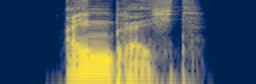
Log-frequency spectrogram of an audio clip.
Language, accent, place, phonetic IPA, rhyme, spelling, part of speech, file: German, Germany, Berlin, [ˈaɪ̯nˌbʁɛçt], -aɪ̯nbʁɛçt, einbrecht, verb, De-einbrecht.ogg
- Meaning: second-person plural dependent present of einbrechen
